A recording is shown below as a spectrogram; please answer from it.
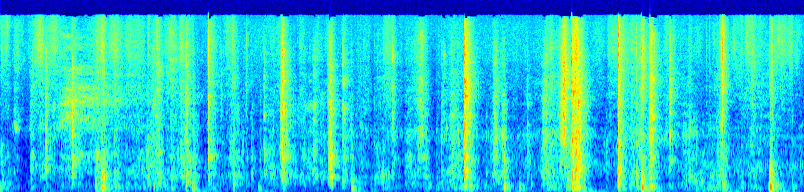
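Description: Cardboard deck box being handled: paperboard sliding, scraping and tapping in scattered short knocks, a few louder taps in the second half.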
